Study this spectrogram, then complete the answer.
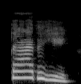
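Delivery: put-on very high little baby saying Daddy. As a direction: squeak it out like a tiny child. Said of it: "he looks at Robin and goes".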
